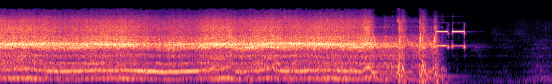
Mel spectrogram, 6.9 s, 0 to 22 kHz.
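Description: GEPRC Mark5 FPV quadcopter's motors and propellers whining in flight, heard from its onboard camera, the pitch wavering up and down with the throttle. About five seconds in the whine sweeps down and cuts off suddenly as the quad sets down, with a short high beep.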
